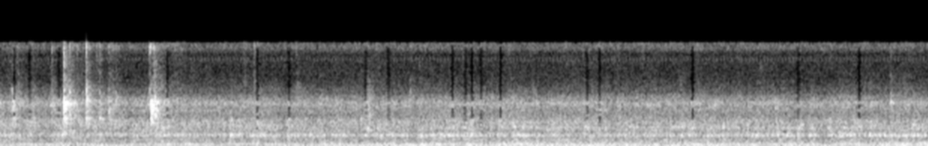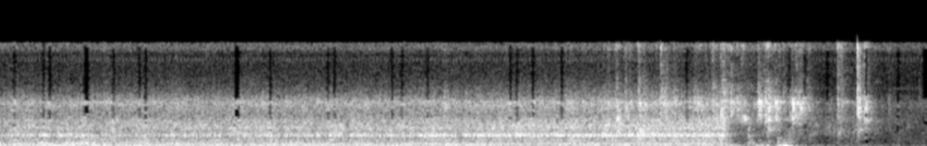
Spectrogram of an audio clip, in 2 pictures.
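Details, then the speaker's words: Whirlpool washing machine in the spin cycle: loud, steady droning with a hard-edged hum, unlike transmission bearing noise, caused by a foreign object found inside the basket. "notamos que si tiene ruido fuerte pero es un ruido diferente al que producen los rodamientos de la transmisión vamos a tener que desarmarla para buscar dentro del tanque porque parece que algo estuviera dentro produciendo ese ruido"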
